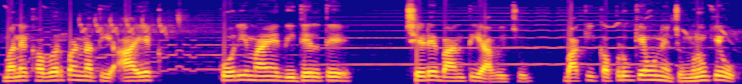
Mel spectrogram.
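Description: A poor old woman bard, humble and imploring, as a male narrator puts her on, her voice pitched a little high. The recording is slightly muffled, with soft music underneath. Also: steady tone, moderate pace, close to an everyday voice. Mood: pleading. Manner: pleading, imploring.

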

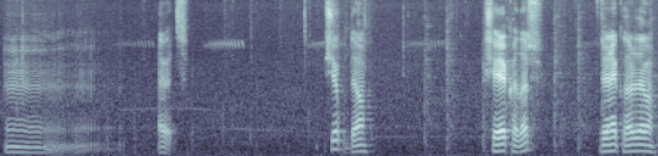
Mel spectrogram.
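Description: Young man with a Turkish accent, gameplay commentary, mutters low, erupts into angry cursing. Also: slow pace, pauses often, a little hiss or hum. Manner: muttering to himself, bursting into angry swearing. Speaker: gameplay streamer.

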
